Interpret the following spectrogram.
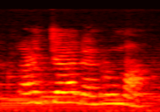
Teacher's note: Konsonan getar ialah konsonan yang dihasilkan dengan mendekatkan dan menjauhkan lidah ke alveolus dengan cepat dan berulang-ulang sehingga udara bergetar dengan konsonan yang dihasilkan.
